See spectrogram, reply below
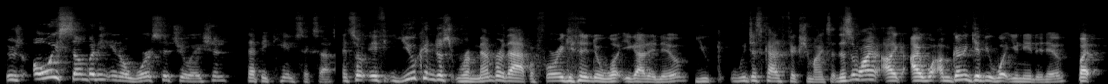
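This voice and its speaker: A young man hosts a webinar with a fairly high, lively voice. He talks emphatically and keeps acting out other people's excuses in mocking voices. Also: fast, few pauses. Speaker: real estate webinar host. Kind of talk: motivational webinar talk.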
